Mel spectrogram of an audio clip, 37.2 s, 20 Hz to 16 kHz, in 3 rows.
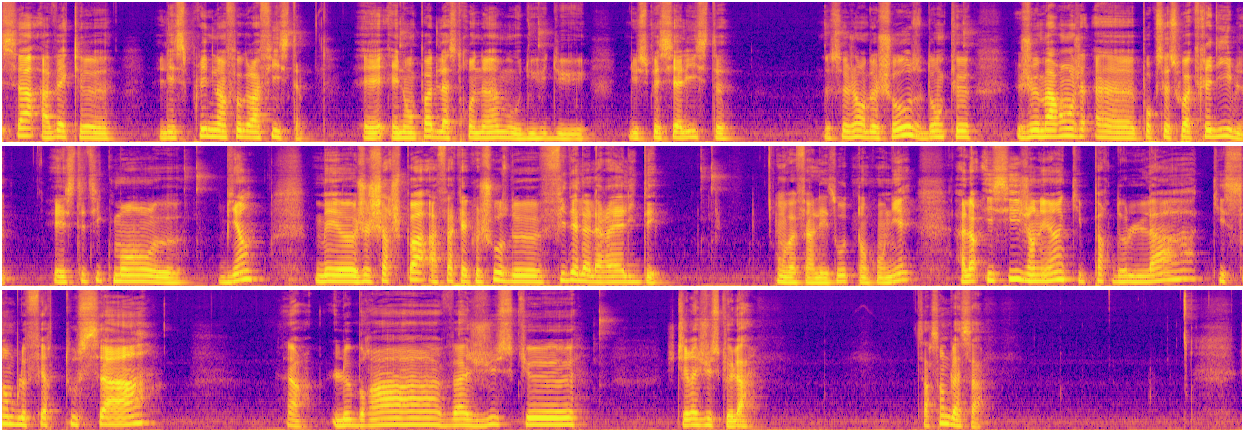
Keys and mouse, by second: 1.7 click, 2.7 click, 3.8 click, 5.2 click, 6.5 click, 8.2 click, 9.5 click, 14.2 click, 19.4 click, 28.4 click, 30.0 click.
